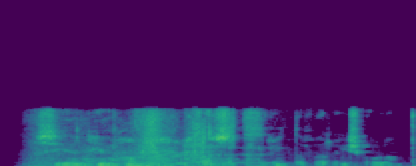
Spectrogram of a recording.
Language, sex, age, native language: Icelandic, female, 14, Icelandic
